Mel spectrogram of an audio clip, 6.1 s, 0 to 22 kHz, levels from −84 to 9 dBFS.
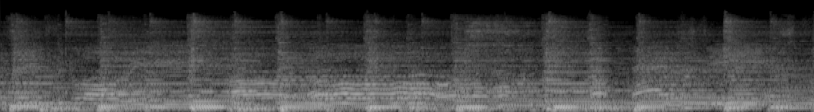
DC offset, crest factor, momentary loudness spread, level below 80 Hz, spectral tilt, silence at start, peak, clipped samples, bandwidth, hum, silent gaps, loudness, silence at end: under 0.1%; 14 dB; 4 LU; -50 dBFS; -6.5 dB/octave; 0 s; -12 dBFS; under 0.1%; 13.5 kHz; none; none; -27 LUFS; 0 s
